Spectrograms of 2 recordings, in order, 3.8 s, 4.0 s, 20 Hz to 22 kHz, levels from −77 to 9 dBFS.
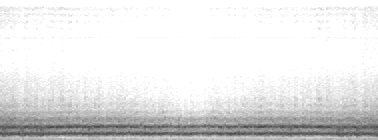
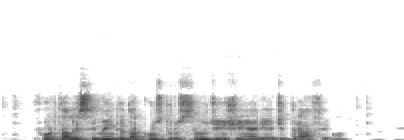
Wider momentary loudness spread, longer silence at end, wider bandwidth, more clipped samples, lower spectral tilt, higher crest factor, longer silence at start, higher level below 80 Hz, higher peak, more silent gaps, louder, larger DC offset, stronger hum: second, 3 LU vs 10 LU; second, 0 s vs 0.25 s; first, over 20 kHz vs 9.8 kHz; neither; second, -1 dB/octave vs -4 dB/octave; second, 12 dB vs 18 dB; second, 0 s vs 0.4 s; second, -66 dBFS vs -54 dBFS; second, -8 dBFS vs -2 dBFS; neither; about the same, -19 LUFS vs -19 LUFS; neither; neither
